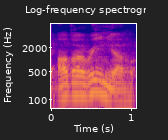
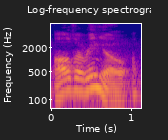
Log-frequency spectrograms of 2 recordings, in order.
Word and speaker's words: Alvarinho: And this particular one is made of Trechadura and Alvarinho. Alvarinho. Jim, you're mispronouncing that.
